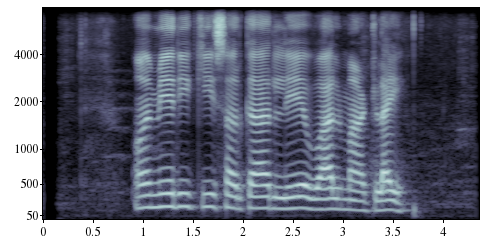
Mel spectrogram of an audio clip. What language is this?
Nepali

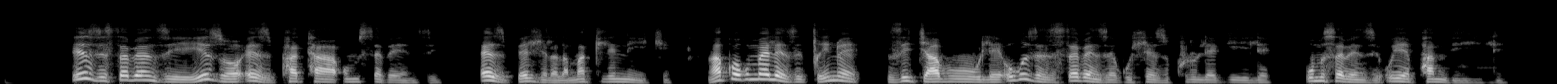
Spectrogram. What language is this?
North Ndebele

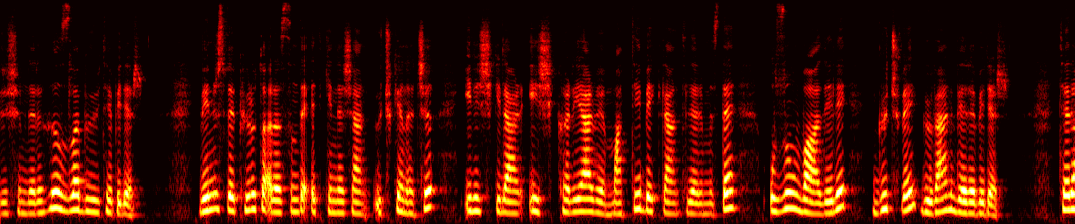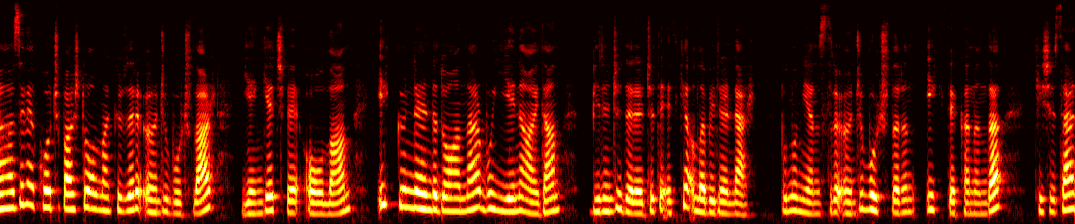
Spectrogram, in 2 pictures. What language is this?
Turkish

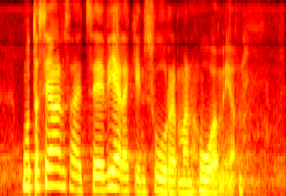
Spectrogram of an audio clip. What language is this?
Finnish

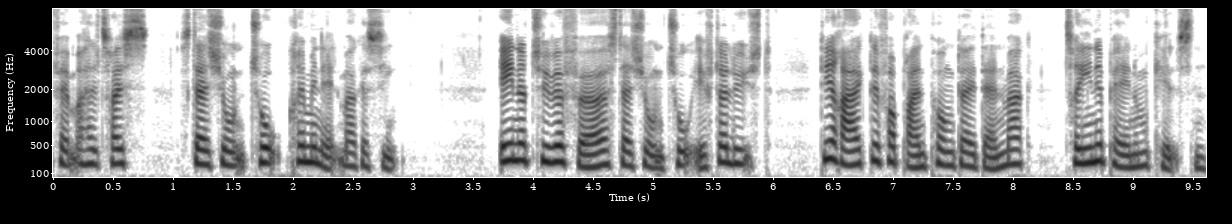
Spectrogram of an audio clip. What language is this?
Danish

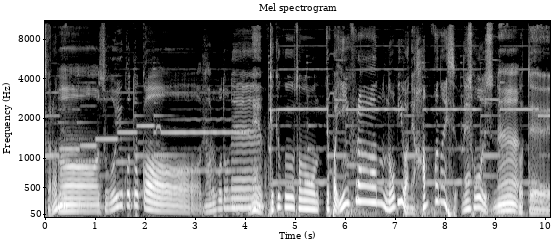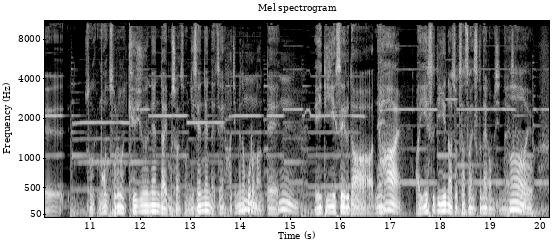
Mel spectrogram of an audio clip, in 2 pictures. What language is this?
Japanese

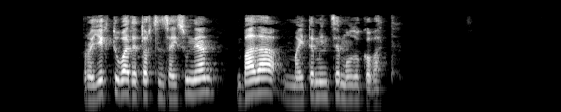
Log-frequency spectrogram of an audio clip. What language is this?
Basque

